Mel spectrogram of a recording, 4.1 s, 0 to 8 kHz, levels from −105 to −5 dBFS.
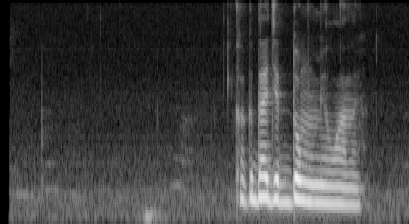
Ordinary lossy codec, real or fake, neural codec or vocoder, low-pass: none; real; none; none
